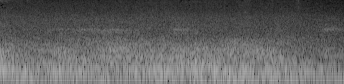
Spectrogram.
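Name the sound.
airplane flying overhead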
